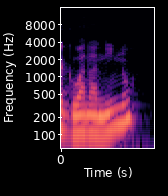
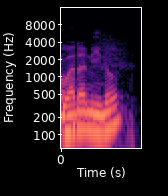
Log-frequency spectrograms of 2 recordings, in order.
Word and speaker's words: Guadagnino: Der kommt nämlich demnächst raus und ist von Luca Guadagnino. – Mhm. – Siehst du? Richtig ausgesprochen. – Luca Guadagnino.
